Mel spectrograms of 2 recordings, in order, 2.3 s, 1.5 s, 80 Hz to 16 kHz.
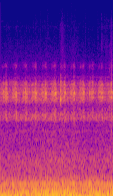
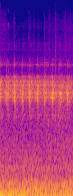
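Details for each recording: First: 2016 Nissan Rogue at about 30 mph, microphone on channel 2 among four wheel-corner channels: deep, constant rumbling growl, worn wheel bearing; other channels only slight brake noise. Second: 2016 Nissan Rogue at about 30 mph, wheel-bearing test with a multi-channel sensor: even road rumble with only light brake hiss, no growl or hum; this bearing sounds normal, noise traced to another channel.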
